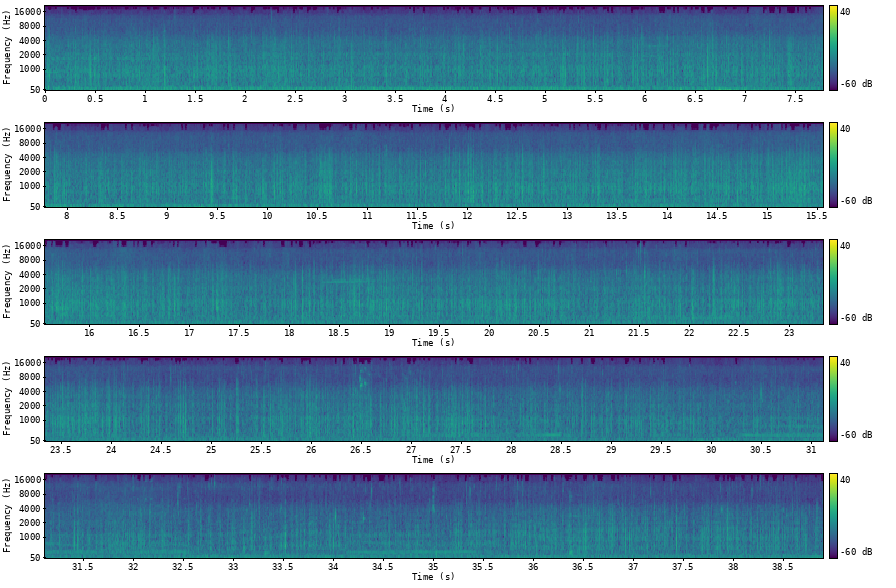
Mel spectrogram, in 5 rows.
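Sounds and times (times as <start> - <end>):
heavy rain: 0.0 - 38.9
faint wavering calls: 18.2 - 19.1, 26.3 - 37.8.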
